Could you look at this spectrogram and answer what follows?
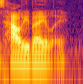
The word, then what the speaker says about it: Halle Bailey: I want to say, I don't know if it's pronounced Halle Bailey? – It's like, because her first name is the same as Halle Berry. – Yeah. – But her name is Halle Bailey.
